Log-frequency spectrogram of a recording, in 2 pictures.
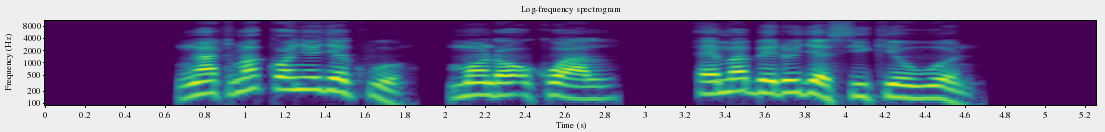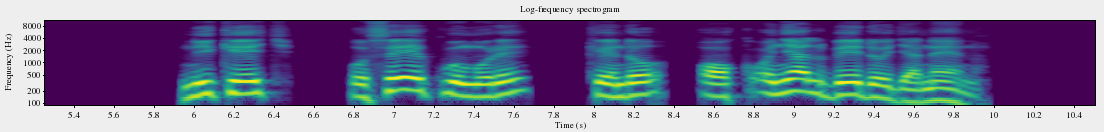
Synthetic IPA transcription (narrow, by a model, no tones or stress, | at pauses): ŋatmakɔɲɔd͡ʒakwo̰ | mɔndɔːkwal | ɛmabedod͡ʒasikeowon | iket͡ʃ | oseekwoŋoɾe | kendo | ɔkɔɲalbedod͡ʒanɛnɔ̰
